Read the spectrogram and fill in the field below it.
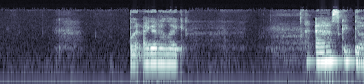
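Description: A young woman talks calmly and close up.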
